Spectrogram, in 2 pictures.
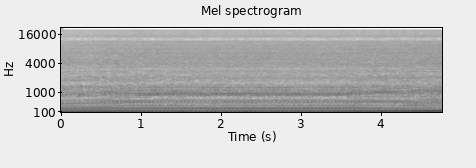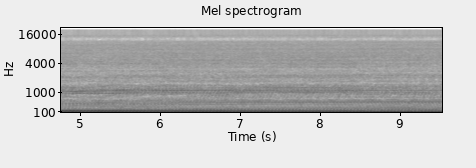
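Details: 2009 Subaru Forester X, naturally aspirated EJ253 flat-four, starting after an in-car valve clearance adjustment: it catches and settles into a steady, even idle with a smooth low drone, no ticking or misfire. A normal idle.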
